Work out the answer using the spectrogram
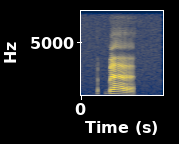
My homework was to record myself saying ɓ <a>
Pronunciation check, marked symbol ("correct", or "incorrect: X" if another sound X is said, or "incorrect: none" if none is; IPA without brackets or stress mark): incorrect: æ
